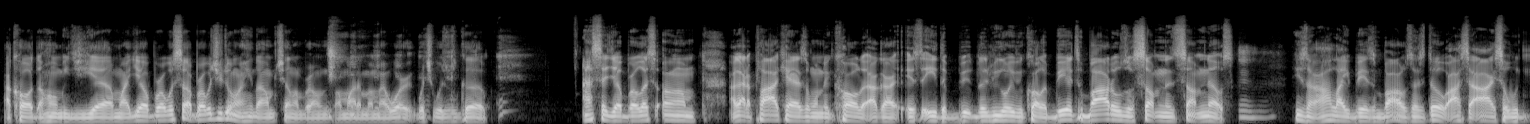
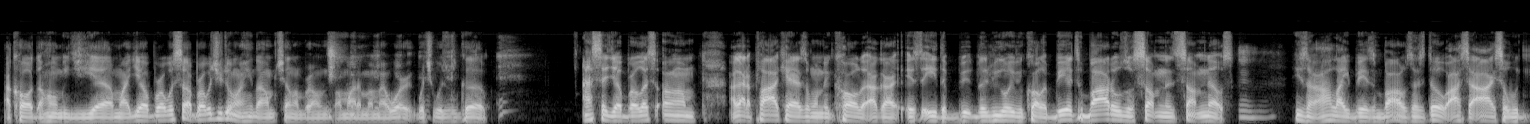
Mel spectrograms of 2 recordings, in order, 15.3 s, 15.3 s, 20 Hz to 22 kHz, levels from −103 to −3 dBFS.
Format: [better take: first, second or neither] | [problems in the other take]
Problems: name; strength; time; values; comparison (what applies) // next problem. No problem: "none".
first | garbled, watery; slightly; nothing above 8.5 kHz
